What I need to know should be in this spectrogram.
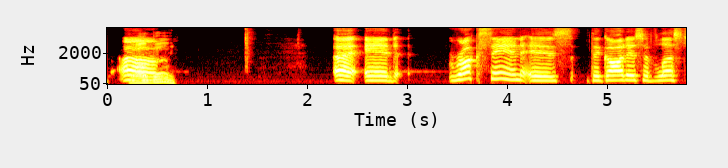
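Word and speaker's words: Rhok'zan: And when she goes to her bedroom, she accidentally summons an eldritch goddess named Roxanne. It's spelled RHOK''ZAN.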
